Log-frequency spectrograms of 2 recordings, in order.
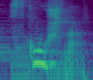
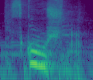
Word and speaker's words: скучно: A O e O são reduzidos até A, porque a sílaba tônica é nhé. E tchn, aqui essa exceção, se lê como shn.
